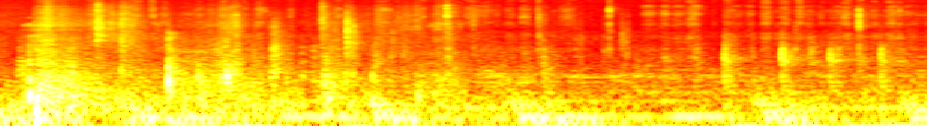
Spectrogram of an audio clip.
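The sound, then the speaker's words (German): Dry scratching of a pen moving across paper in quick irregular strokes as words are written down, with small taps and pauses, continuous for several seconds with no one speaking. “Wir schreiben uns jetzt wie viele Wörter?”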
